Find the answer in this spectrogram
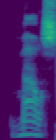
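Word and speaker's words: Maus: Mouse is German for mouse, pronounced the same.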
